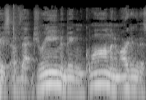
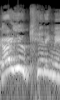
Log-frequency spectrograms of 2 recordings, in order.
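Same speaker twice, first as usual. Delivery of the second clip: much higher, louder shocked yell; freaked out; 12 dB louder than usual. Retold or imitated. Reliving the shock in the woods, high shocked yell. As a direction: yell it in disbelief at the sky. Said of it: "And I freaked out".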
